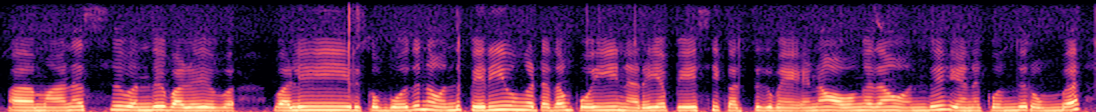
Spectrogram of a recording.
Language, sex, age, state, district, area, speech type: Tamil, female, 30-45, Tamil Nadu, Namakkal, rural, spontaneous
